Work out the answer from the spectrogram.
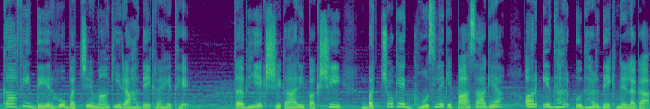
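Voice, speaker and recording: A woman's voice: mid-range voice, expressive, slow pace, darkish tone, soft background music. A woman reading scripted narration for a children's story.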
